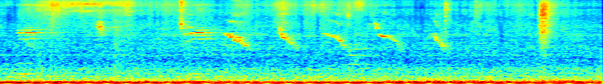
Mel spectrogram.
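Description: Birds calling in a series of short chirps that fall in pitch, over a steady low hum.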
